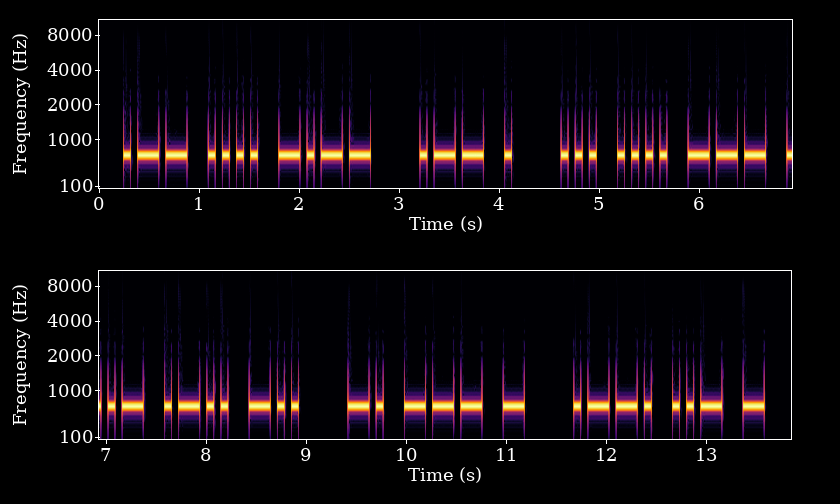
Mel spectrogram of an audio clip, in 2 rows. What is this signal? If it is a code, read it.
Morse code, heard as a keyed tone, about 17 wpm, 700 Hz. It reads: WHY WE SHOULD NOT PUT
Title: Sentences from Top 1100 Words 17wpm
